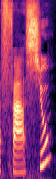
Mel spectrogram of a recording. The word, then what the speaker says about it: fácil: observada dentro da palavra fácil eu tenho aqui fácil a sílaba tônica qual é o fá só que a palavra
